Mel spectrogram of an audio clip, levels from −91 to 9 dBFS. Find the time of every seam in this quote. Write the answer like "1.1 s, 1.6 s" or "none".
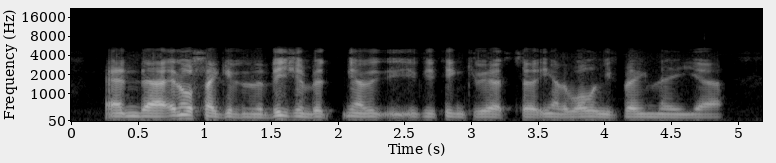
none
